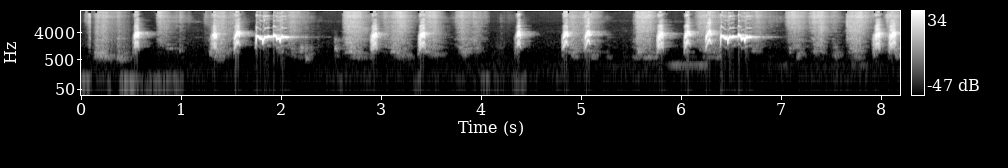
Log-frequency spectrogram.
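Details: Sooty-headed bulbul, called kutilang, singing loudly to press a rival: clear bubbly whistled phrases around mid-high pitch, short rapid notes in bursts roughly every second with brief rolling trills, no other sounds.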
